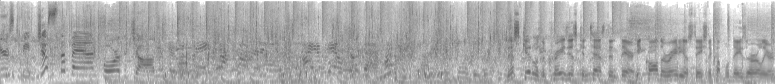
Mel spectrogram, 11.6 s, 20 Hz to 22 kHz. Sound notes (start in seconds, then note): 3.1 people chattering indistinctly; 5.9 manure squishing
